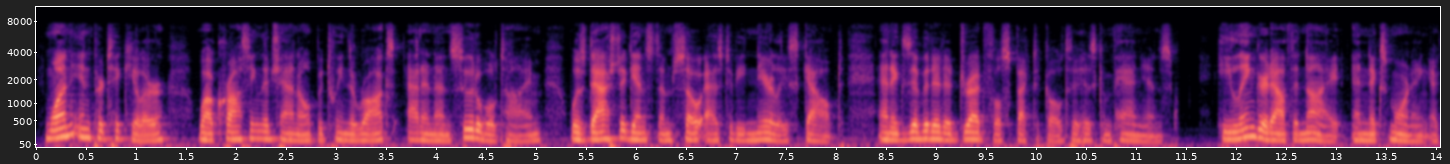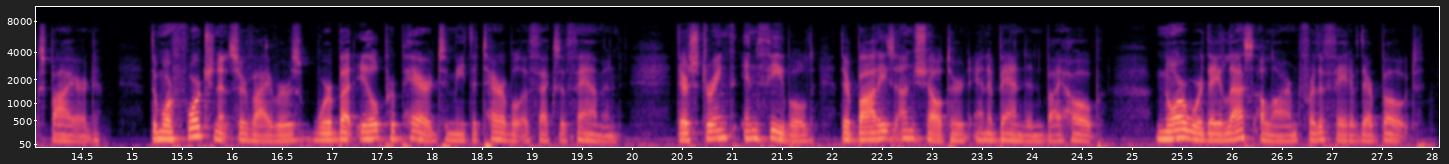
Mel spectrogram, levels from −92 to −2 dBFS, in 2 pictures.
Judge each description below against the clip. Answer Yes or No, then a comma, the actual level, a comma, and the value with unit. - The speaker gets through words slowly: No, average, 165 wpm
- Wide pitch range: No, average, 3.8 semitones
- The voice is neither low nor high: No, low, 115 Hz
